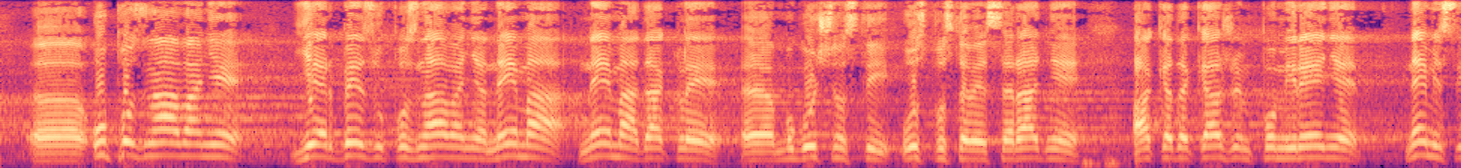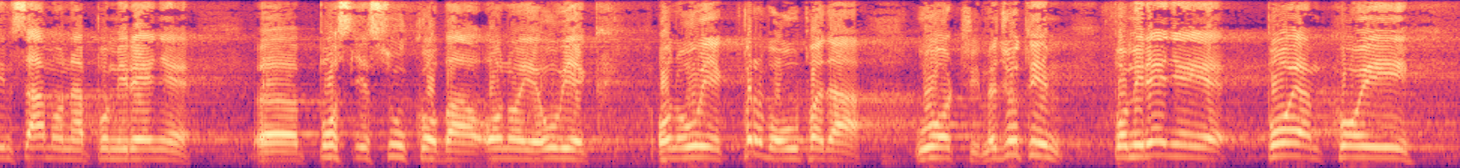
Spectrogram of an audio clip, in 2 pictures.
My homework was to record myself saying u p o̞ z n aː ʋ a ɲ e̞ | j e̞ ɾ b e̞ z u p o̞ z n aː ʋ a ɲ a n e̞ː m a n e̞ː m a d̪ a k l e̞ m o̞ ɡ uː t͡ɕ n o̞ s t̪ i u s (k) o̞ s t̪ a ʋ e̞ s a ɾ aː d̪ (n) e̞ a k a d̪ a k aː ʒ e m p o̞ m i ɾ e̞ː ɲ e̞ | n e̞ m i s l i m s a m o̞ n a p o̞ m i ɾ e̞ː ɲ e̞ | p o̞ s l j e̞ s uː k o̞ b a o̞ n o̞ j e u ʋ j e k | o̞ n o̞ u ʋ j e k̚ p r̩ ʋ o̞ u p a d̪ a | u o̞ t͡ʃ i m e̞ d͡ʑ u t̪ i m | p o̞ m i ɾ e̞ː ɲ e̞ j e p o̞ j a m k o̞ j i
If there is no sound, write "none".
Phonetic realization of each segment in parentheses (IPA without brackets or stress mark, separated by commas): p, ɲ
